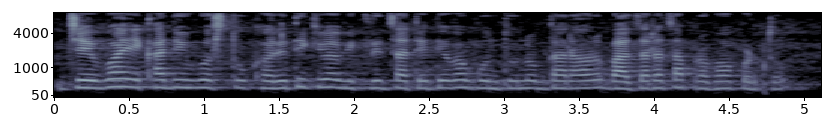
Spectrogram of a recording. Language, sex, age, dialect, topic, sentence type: Marathi, female, 51-55, Northern Konkan, banking, statement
